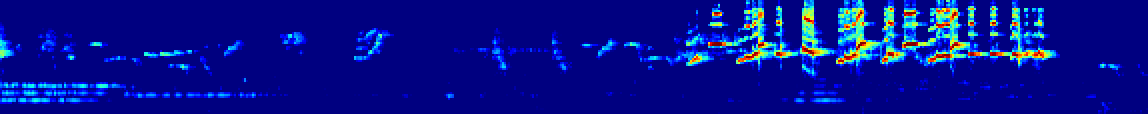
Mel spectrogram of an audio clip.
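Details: Oriental magpie-robin song used as a lure to make birds respond quickly and open their tails; steady low tones for seven seconds, then a loud burst of rapid, sharp, varied whistled notes repeated in quick succession.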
